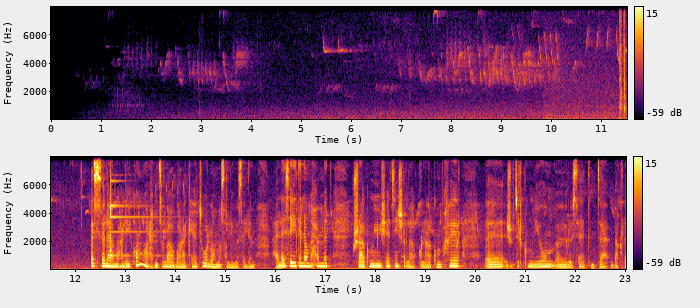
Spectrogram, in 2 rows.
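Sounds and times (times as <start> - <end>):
small birds chirping and trilling: 5.2 - 14.3, 16.0 - 21.2.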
